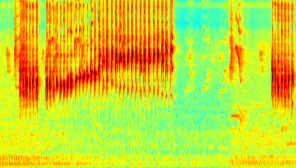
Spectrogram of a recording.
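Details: Cucak ijo 'tembakan' song: a brief chattering burst, then a fast pulsed trill rising over two seconds, quiet faint notes, and another short loud burst. Song said to carry imitations of fighting sparrows and the pelatuk bawang woodpecker.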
